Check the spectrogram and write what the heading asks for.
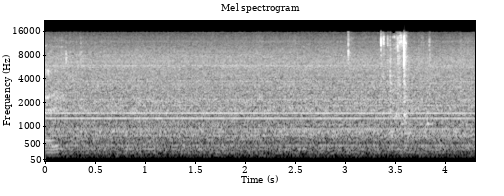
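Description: Steady whir of a small electric cooling fan, with a faint steady whine in it. A couple of soft clicks come about three and a half seconds in.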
